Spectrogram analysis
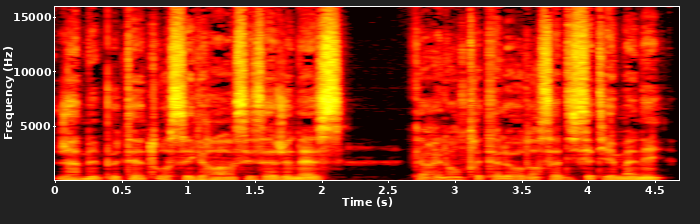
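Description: A man reading a classic novel aloud as an audiobook narrator, in a measured, phrase-by-phrase delivery. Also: fairly low pitch, mellow, breathy edge.

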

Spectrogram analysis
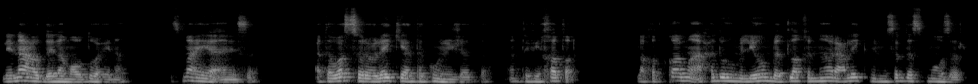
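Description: A man's voice: medium pitch, fast, darkish tone, close to an everyday voice. A man voicing a vain, proud male detective in an audiobook, pompous and insistent in his manner. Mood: stern. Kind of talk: audiobook character reading.

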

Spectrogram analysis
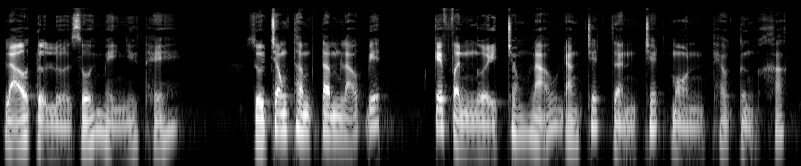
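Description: A man narrating a horror story in a slow, dramatic, deliberate scripted manner. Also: low-pitched, lively intonation, a little mellow, no room sound, studio quality.

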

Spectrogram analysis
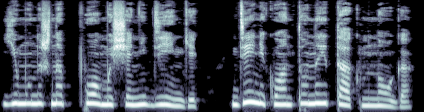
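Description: A woman reading an audiobook voices a small, excitable young woman who pleads urgently and near tears, speaking higher and louder. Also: normal speed, no echo. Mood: insistent.

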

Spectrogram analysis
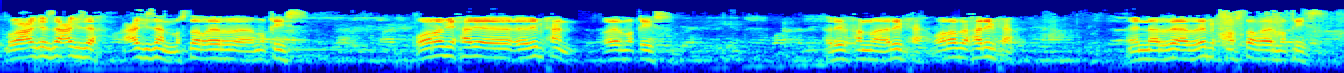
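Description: Male grammar teacher, higher voice, reads and explains, repeats himself; dull recording, audience noise behind. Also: moderate pace, long pauses, a crowd in the background. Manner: reads a line then explains, repeats phrases and asks questions. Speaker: sheikh teaching Arabic grammar. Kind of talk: classroom lesson explaining a text.

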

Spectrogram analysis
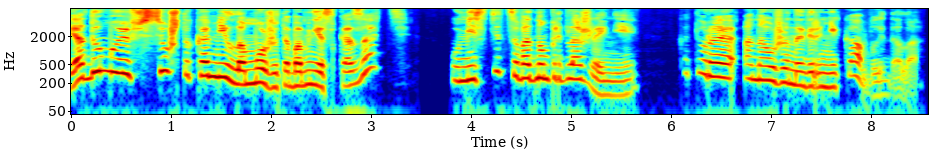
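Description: A woman reading an audiobook, voicing a calm young king who teases with dry humor. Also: on the high side, normal speed, no room sound, voice pushed up. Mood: teasing. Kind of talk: audiobook character voice.

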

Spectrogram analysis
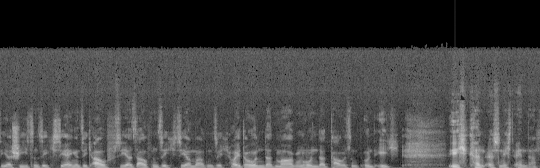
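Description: An actor playing a weeping old god whom nobody believes in anymore, in a vintage radio play. He sounds gravelly and plaintive. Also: mid-range voice, measured pace, darkish tone. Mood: lamenting. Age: older. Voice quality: gravelly, husky, tearful and plaintive. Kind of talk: 1940s radio acting.

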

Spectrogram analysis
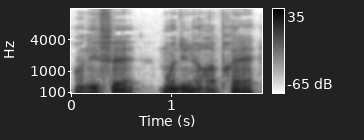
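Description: Low, husky male audiobook narrator. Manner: measured, steady narration. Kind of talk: audiobook reading.

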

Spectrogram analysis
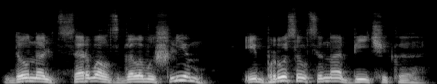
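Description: Husky dark-voiced male audiobook narrator. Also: mid-range voice, very animated, unhurried. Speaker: audiobook reader. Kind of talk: scripted narration.

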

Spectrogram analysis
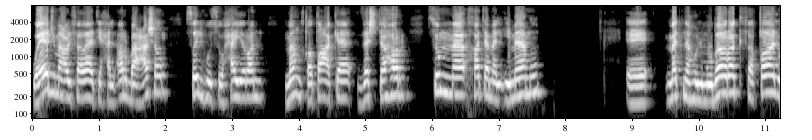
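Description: A woman teaching a Quran recitation lesson, speaking deliberately and repeating letter sounds slowly to demonstrate them to her students. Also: medium pitch. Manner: addresses students directly, checks understanding. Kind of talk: tajweed lesson explaining a poem.

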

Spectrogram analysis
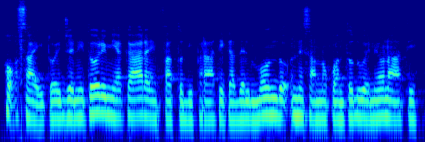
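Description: An imperious old aunt, as a woman reader puts her on, sarcastic and lecturing. The voice sits low and sounds husky and breathy, scolding a young woman in an audiobook scene. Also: level tone, quick pace, a little mellow. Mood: coaxing. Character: domineering, scornful wealthy old aunt. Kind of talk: audiobook dialogue reading.

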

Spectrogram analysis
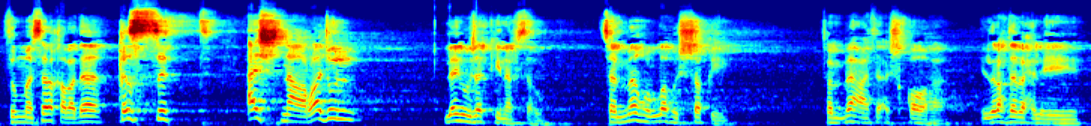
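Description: A man with an Egyptian accent giving an animated, joking religious lecture, often firing questions at his listeners. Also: medium pitch, a little hiss or hum. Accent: Egyptian Arabic. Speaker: religious teacher. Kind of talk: lively religious lecture to a live group.

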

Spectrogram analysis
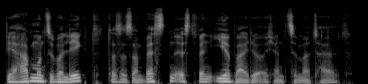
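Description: A man voicing a stern middle-aged father who speaks in a measured, authoritative way. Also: medium pitch, darkish tone, no echo, studio quality, natural voice. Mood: calm. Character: stern father at the dinner table.

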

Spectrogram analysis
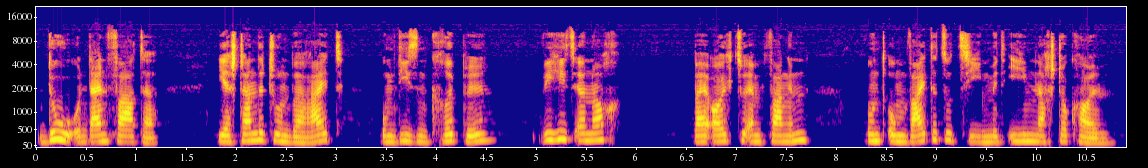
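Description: A reader voicing a ruthless, mocking medieval lord who gives cruel commands, in a slow literary reading. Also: medium pitch, darkish tone, dry recording, lightly acted. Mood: accusing. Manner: scornful, commanding.

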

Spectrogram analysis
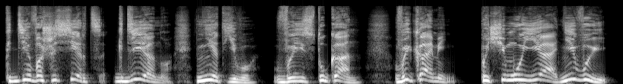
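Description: A man's voice: a little high, very animated, normal speed, fairly bright tone, breathy edge, no room sound, clean studio sound, voice pushed up, heavily acted. A man voicing a desperate young woman who pleads frantically, in an audiobook.

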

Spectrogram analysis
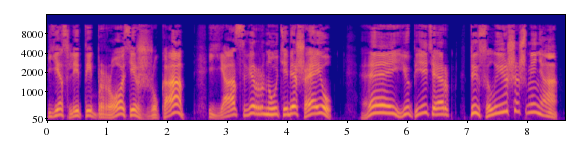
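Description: A high, shrill man shouts orders in a frantic rush, as a male narrator puts him on. His pitch jumps far above the reader's own, and every line comes out loud and strained. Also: big pitch swings, takes it slowly, no echo, studio quality, heavily acted. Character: agitated excitable man shouting up from below.

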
